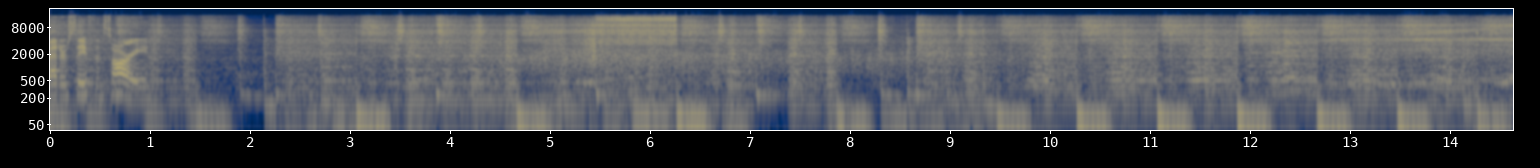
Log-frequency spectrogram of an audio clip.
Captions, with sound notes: Better safe than sorry. (electronic dance music) (audience applauding) (electronic dance music)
